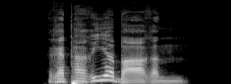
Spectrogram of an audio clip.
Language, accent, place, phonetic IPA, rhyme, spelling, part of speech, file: German, Germany, Berlin, [ʁepaˈʁiːɐ̯baːʁəm], -iːɐ̯baːʁəm, reparierbarem, adjective, De-reparierbarem.ogg
- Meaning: strong dative masculine/neuter singular of reparierbar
